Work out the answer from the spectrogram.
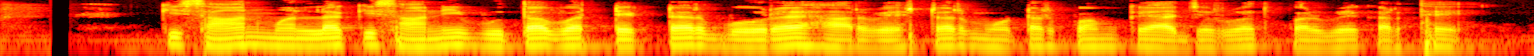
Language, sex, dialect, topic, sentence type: Chhattisgarhi, male, Central, banking, statement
